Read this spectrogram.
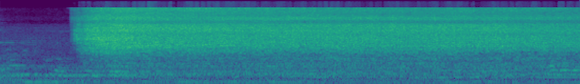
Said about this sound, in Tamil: எண்ணெய் சூடானோடனே தாளிச்சிடலாம்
